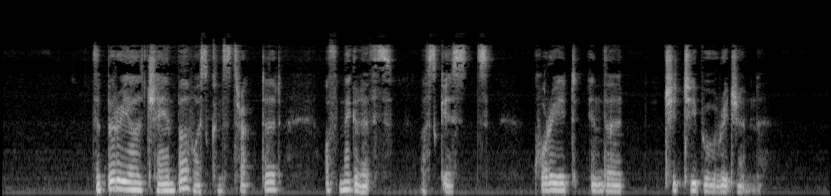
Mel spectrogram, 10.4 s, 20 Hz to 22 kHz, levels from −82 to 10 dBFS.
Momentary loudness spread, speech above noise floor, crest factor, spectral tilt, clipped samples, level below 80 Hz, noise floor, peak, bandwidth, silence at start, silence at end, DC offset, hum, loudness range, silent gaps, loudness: 10 LU; 40 dB; 16 dB; -4.5 dB/octave; under 0.1%; -52 dBFS; -57 dBFS; -2 dBFS; 9.2 kHz; 1.15 s; 0.85 s; under 0.1%; none; 3 LU; none; -17 LUFS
